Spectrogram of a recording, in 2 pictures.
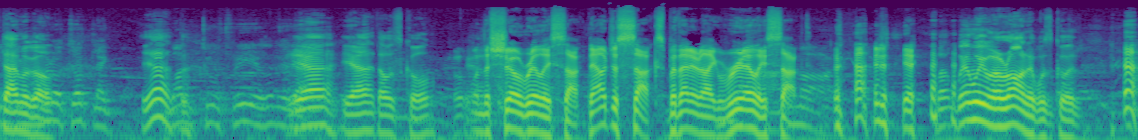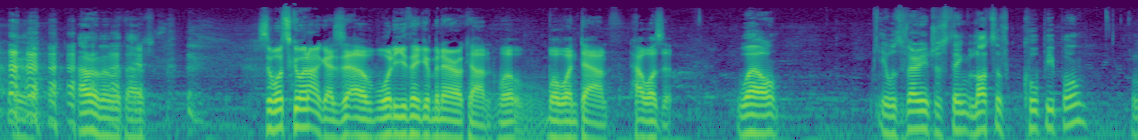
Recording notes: LIVE at MoneroKon23. From MoneroKon23 in Paralelni Polis, Prague!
